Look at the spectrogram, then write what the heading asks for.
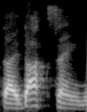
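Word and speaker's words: διδαχήν: We begin with didaxane. Ever heard of the didache? It's people mispronouncing this word. Didaxane is how you say it, and it means doctrine.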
